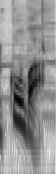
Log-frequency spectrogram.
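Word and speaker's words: Cuba: আপনারা যারা একদম সহি ভাষা শিখে অনুবাদ করেন, যেমন আপনি বলেন কুবা, আমাদের সাধারণ মানুষ তো কিউবা চেনে, আপনারা বলেন মেহিকো, আমরা মেক্সিকো বলতেই কমফোর্টেবল হয়ে যায়।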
